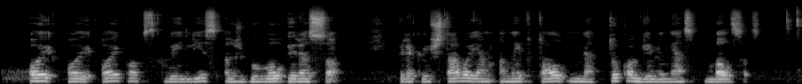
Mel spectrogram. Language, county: Lithuanian, Vilnius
